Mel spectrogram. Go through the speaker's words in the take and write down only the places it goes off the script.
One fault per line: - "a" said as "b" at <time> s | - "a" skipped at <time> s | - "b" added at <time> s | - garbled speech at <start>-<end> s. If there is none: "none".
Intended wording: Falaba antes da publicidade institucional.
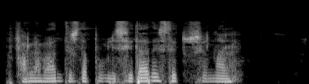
none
